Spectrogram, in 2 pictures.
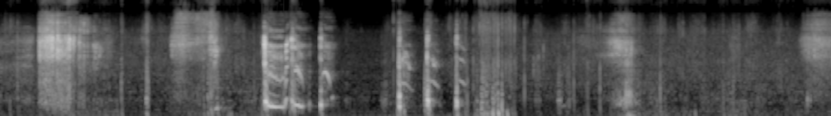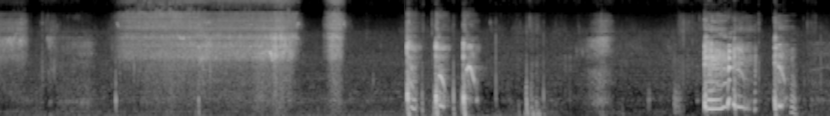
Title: The cough from hell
